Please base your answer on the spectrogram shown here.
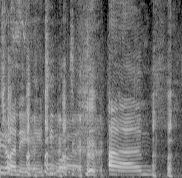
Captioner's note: laughter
